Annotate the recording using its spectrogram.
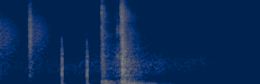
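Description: A door opens and shuts with a thud.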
